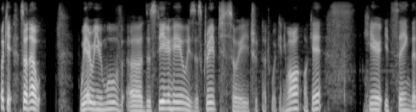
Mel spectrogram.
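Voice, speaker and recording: A speaker with a non-native accent talks at a fairly slow pace, with ordinary pitch variation and big swings in loudness. The sound is dry and close with no echo, over a quiet background. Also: man. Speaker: game developer. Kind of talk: tutorial. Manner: halting.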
